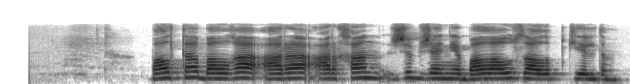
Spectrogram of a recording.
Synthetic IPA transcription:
bɑlˠt̪ɑbɑlˠʁɑʔɑɾɑʔɑɾχɑnʒɪpʒæne̞bɑlˠɑwəzɑlˠəp̚kʲʰe̞ld̪ɪm

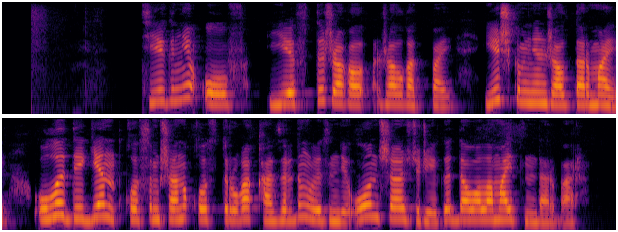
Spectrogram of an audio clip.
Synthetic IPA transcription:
t̪ʰe̞ɡʲɪne̞ʔof | je̞ft̪ɪʒɑlˠʁɑt̪̚pɑjː | e̞ʃkʲɪmne̞nʒɑlˠt̪ɑɾmɑj | ʊlˠəd̪e̞ɡʲe̞ɴqʰo̞səmʃɑnəqʰo̞st̪əɾuʁɑqʰɑzɪɾd̪ɪŋwɵzɪnd̪e̞̰wʔo̞nʃɑʒʏɾe̞ɡʲɪd̪ɑwɑlˠɑmɑjt̪ənd̪ɑɾbɑ̰ɾ

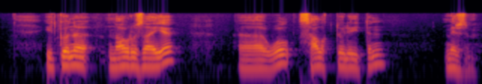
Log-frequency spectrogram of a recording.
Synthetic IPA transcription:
ʏ̰jt̪kʲe̞nɪ | nɑwɾəzɑjə | wo̞lˠsɑlˠəq̚t̪ʰɵle̞jt̪ɪn | me̞ɾzɪm

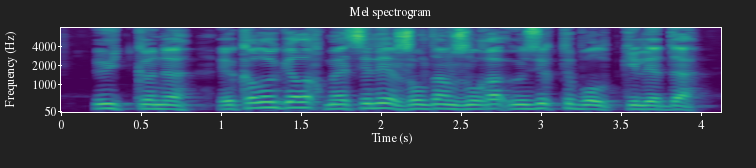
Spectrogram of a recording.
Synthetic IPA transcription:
ʏjt̪̚kʲenɪe̞ko̞lˠo̞ɡʲijalˠəqmæse̞le̞ʒəlˠd̪ɑnʒəlˠʁɑwɵze̞k̚t̪ɪbo̞lˠəp̚kʲʰe̞le̞d̪ɪ

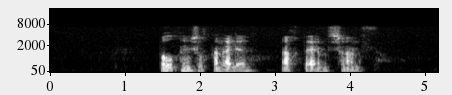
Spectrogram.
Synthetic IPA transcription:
b̥ɤlˠqɤ̆jɤ̆nʃɤ̆lˠɤ̆q̚t̪ɑnælɘ | ɑ̰qbæɾɘ̆mɘsʃɤ̆ʁɑ̰mɤð

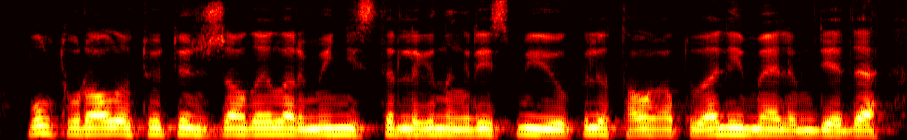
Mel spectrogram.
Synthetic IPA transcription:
b̥ʊlˠt̪ʰuɾɑlˠət̪ʰɵt̪e̞nʃɪʒɑʁd̪ɑjlˠɑɾmijnijst̪ɪɾlɪɡʲɪnɪŋɾe̞smijwɵkʲɪlɪt̪ʰɑlˠʁɑt̪wælijmælɪmd̪e̞d̪ɪ

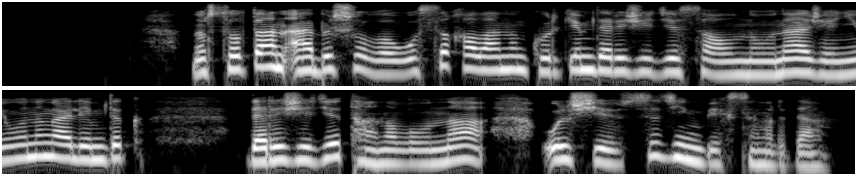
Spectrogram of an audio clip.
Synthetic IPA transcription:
nʊɾsʊlˠt̪ɑnʔæbɪʃʊlˠəwo̞səqʰɑlˠɑnəɴkʲʰɵɾkʲe̞md̪æɾe̞ʒe̞d̪e̞sɑlˠənuənɑʒæne̞wo̞nəɴæle̞md̪ɪkd̪æɾe̞ʒe̞d̪e̞t̪ʰɑnəlˠuənɑwʔɵlʃe̞wsɪze̞ŋbe̞ksəŋəɾd̪ə

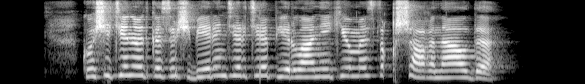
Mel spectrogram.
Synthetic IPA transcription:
kʲʰɵʃet̪e̞nwɵt̪kʲɪzɪpʒɪbe̞ɾɪnt̪ʰe̞ɾt̪e̞pirlˠane̞kʲe̞wɪmɪzd̪ɪqʰʊ̥ʃɑʁənɑːlˠd̪ə

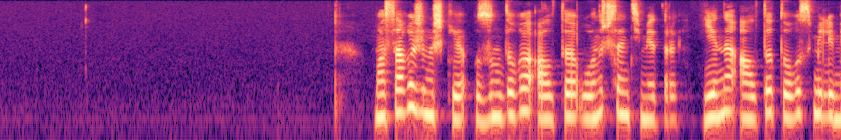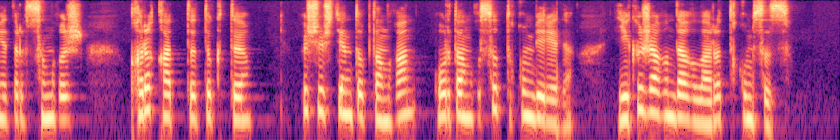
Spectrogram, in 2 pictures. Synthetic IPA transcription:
mɑsɑʁəʒʏŋɪʃkʲe̞ʊzənd̪əʁəʔɑlˠt̪əwo̞nʏʃsenʲt̪imʲe̞t̪r | je̞nɪʔɑlˠt̪ət̪ʰo̞ʁəzmʲijlʲːijmʲe̞t̪rsəɴʁəʃ | qʰəɾəqʰːɑt̪ːət̪ʰʏkt̪ɪ | ʏʃʏʃt̪e̞nt̪ʰo̞pt̪ɑɴʁɑn | wo̞ɾt̪ɑɴʁəsət̪ʰʊ̥qəmbe̞ɾe̞d̪ɪ | je̞kʲɪʒɑʁənd̪ɑʁəlˠɑɾət̪ʰʊ̥qəmsəz̥

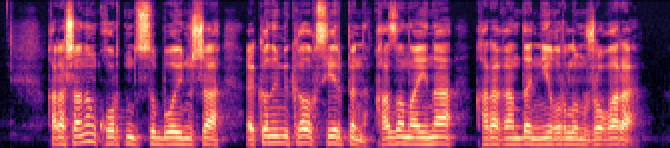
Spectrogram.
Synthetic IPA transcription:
qʰɑɾɑʃɑnːəɴqʰo̞ɾt̪ənd̪əsəbo̞jənʃɑ | e̞ko̞no̞mijkɑlˠəqse̞ɾpɪɴqʰɑzɑnɑjənɑ | qʰɑɾɑʁɑnd̪ɑne̞ʁʊɾlˠəmʒo̞ʁɑɾə̰

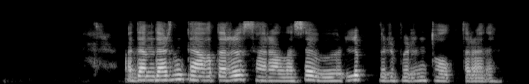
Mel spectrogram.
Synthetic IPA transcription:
ɑ̰d̪ɑmd̪ɑɾd̪əɴt̪ʰɑʁd̪əɾəsɑɾɑlˠɑsɑwɵɾɪlɪp̚bɪɾbɪɾɪnt̪ʰo̞lˠəq̚t̪əɾɑ̰d̪ə

